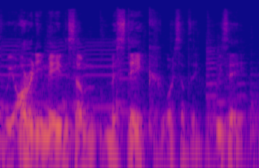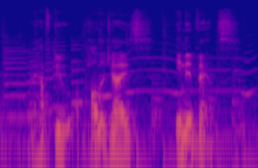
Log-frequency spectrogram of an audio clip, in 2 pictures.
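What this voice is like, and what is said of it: Hoarse, worn-out voice. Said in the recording (Japanese): “I lost my voice last night.”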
